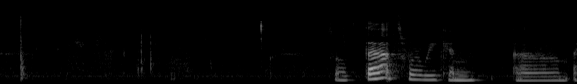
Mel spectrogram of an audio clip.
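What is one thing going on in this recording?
A sheet of thin paper rustles as it is lifted and slid away.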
